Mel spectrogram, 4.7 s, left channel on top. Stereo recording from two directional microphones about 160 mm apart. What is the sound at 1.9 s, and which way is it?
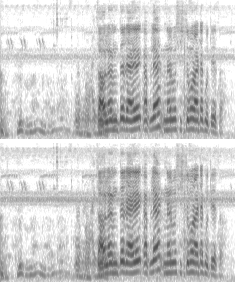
Speech, 40° left (ahead or behind).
